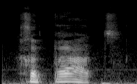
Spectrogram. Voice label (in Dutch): "gepraat", Dutch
